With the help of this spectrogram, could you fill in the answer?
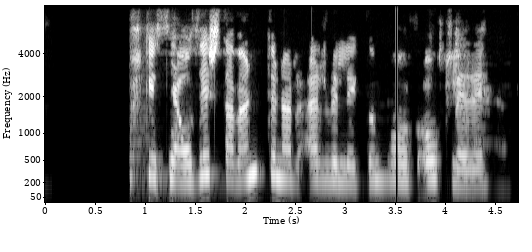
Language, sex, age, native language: Icelandic, female, 30-39, Icelandic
